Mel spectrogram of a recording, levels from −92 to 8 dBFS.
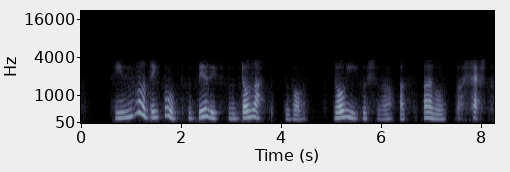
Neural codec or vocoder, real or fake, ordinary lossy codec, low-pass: codec, 16 kHz, 0.2 kbps, FocalCodec; fake; MP3, 24 kbps; 3.6 kHz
